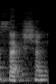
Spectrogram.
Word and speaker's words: सक्षम: और उनका वो है ना मेरा नाम ढंग से प्रोनाउंस नहीं कर पाती थी। बहुत सारे टीचर ऐसे जो मेरा नाम पहली बार में प्रोनाउंस नहीं कर पाते हैं, तो वो है ना सक्षम की भाई बुलाती थी मेरे को, ठीक है ना।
